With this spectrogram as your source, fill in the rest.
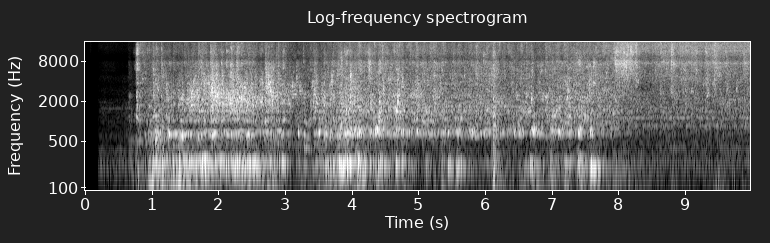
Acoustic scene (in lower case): restroom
